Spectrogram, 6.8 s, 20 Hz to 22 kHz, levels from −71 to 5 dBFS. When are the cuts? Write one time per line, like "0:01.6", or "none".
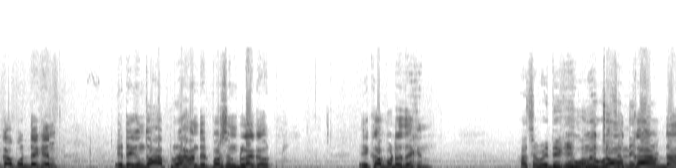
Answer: none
